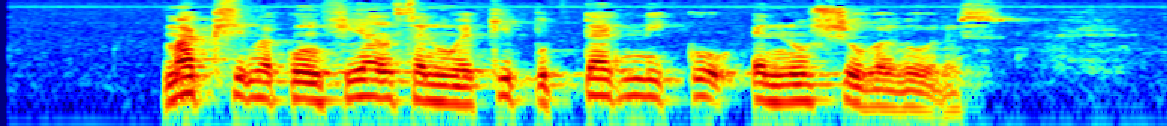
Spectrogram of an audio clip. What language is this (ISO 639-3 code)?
glg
